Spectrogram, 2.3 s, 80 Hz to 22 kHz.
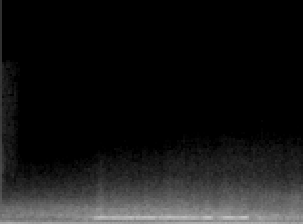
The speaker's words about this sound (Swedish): Några minuter efter åtta på morgonen stannar hans Opel Olympia utanför villan på Isbergavägen 21A.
